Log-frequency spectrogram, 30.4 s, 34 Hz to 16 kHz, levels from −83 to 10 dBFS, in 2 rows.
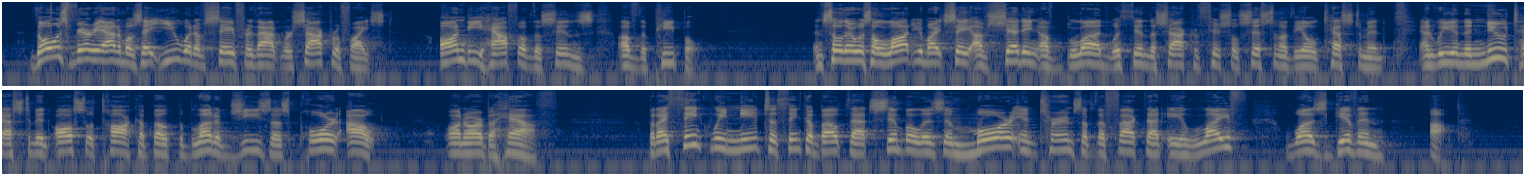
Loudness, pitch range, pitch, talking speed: -24 LUFS, 145-195 Hz, 175 Hz, 160 wpm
